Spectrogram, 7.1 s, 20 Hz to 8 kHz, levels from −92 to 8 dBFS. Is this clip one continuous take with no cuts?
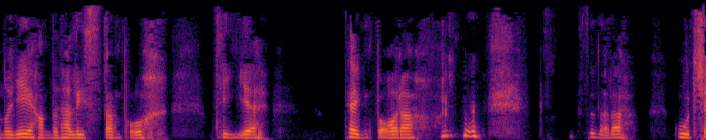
no; 1 cut; at 2.1 s

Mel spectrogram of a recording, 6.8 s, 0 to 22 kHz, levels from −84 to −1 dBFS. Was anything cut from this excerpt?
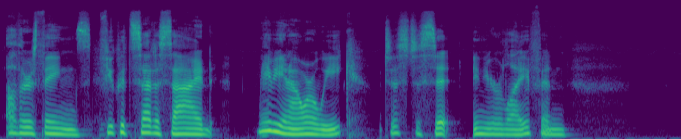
yes; 1 cut; at 2.3 s

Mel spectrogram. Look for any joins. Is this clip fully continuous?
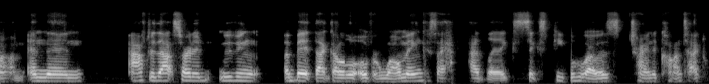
yes; 0 cuts

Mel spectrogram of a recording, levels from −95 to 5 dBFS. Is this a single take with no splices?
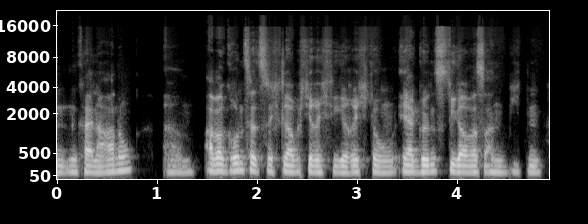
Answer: no; 1 cut; at 1.0 s

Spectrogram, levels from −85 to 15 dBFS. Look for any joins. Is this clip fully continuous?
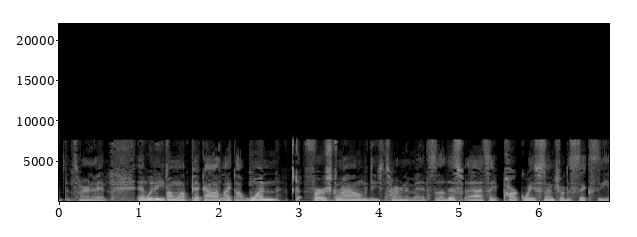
no; 4 cuts; at 1.3 s, 3.0 s, 3.9 s, 5.0 s

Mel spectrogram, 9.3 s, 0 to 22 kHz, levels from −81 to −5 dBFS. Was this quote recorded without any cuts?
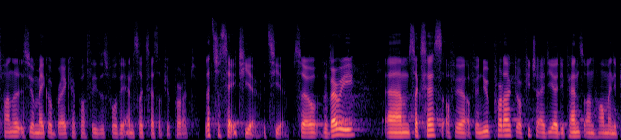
no; 2 cuts; at 3.0 s, 4.3 s

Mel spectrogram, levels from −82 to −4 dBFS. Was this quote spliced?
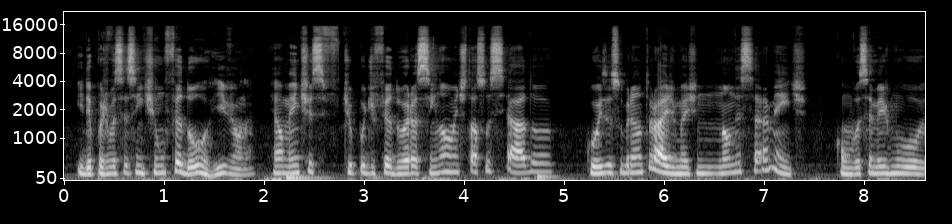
no; 0 cuts

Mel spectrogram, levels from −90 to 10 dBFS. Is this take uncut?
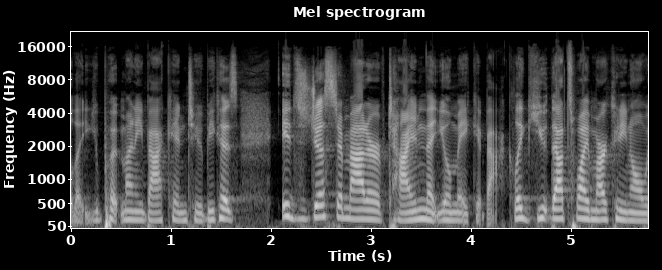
yes; 0 cuts

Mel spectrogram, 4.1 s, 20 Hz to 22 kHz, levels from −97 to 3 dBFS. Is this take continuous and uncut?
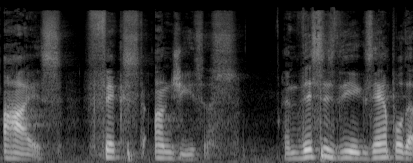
yes; 0 cuts

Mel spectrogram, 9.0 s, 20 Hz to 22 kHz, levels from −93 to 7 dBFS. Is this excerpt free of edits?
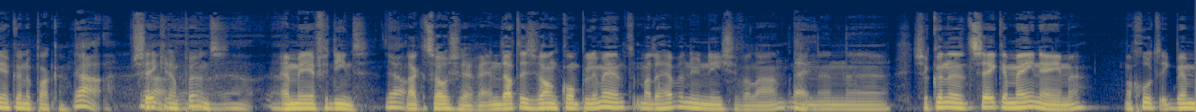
no; 1 cut; at 6.8 s

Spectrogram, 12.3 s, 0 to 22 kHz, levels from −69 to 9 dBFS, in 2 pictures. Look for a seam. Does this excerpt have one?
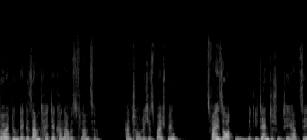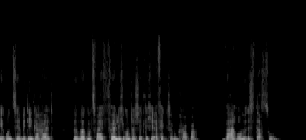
no; 0 cuts

